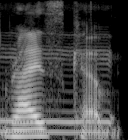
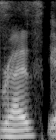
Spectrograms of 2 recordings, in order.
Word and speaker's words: Rajskub: Rajskub. Oh, am I saying it right? – You. Yes. – Rajskub. – Yes.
